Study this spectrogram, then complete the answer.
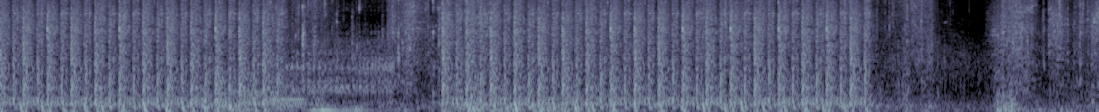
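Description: Rapid, sustained automatic fire from the Insured Yields weapon in Destiny Rising, loud and close, breaking into short bursts with brief pauses between volleys.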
